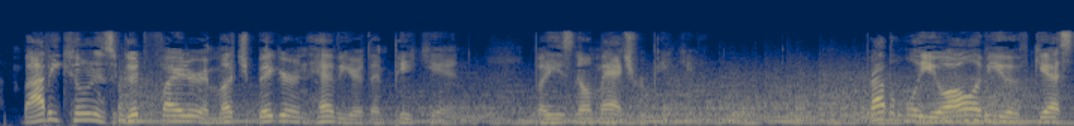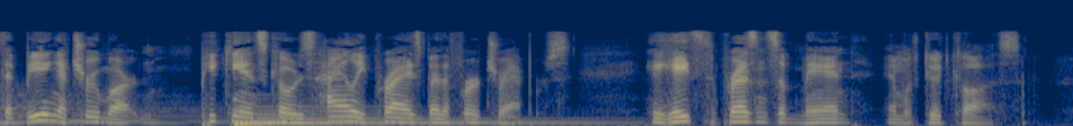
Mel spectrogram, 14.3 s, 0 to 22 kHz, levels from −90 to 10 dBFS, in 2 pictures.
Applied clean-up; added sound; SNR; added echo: none; Drum + Bowed string instrument; 7 dB; none.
